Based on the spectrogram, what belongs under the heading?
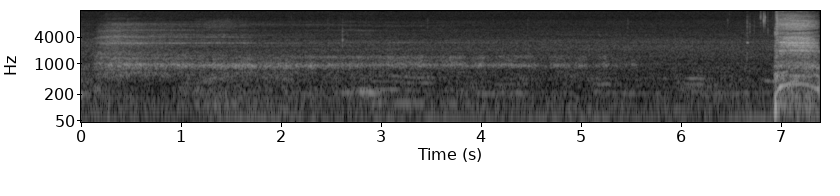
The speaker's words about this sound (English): That's the example of the four, six, eight breathing, interval breathing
